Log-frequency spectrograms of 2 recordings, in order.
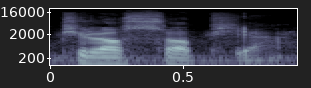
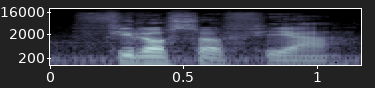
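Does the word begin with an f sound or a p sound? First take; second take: p sound; f sound. First: The word begins with a p sound. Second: The word begins with an f sound. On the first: The speaker calls it right. "ph makes a p sound" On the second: The speaker calls it wrong. "not fa"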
